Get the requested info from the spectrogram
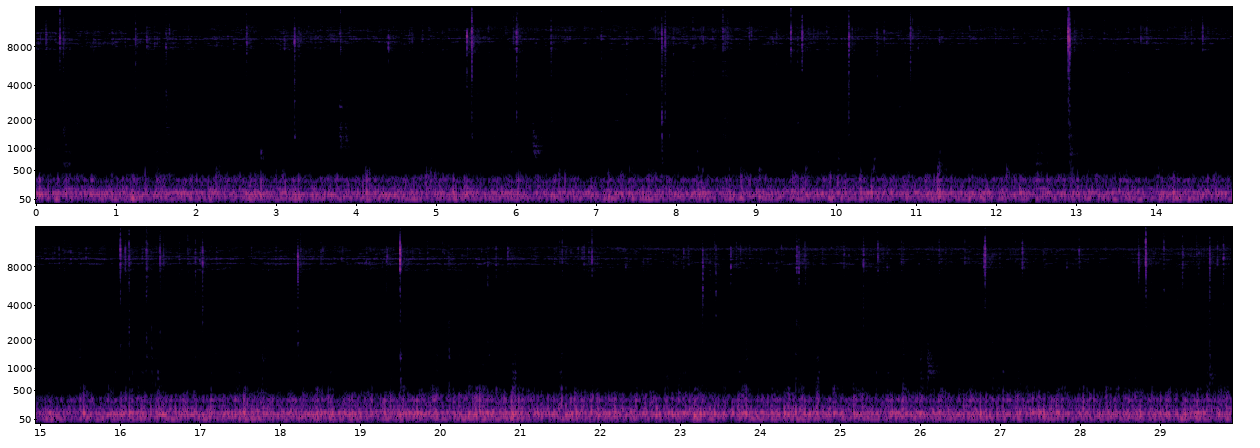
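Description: Oak, beech and hornbeam logs burning in the firebox of a natural-draft solid-fuel boiler: a steady low rumble of the flames with scattered sharp crackles and pops from the wood.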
